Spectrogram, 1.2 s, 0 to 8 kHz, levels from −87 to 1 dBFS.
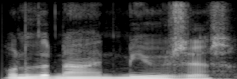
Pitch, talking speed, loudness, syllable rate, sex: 120 Hz, 255 wpm, -15 LUFS, 6.1 syllables/s, male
